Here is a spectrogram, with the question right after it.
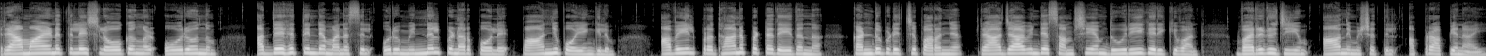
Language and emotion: Malayalam, neutral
